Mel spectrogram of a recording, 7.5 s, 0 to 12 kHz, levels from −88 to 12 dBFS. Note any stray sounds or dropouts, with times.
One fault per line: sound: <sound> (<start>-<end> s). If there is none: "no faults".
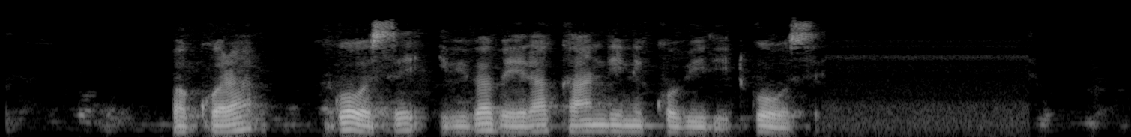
no faults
